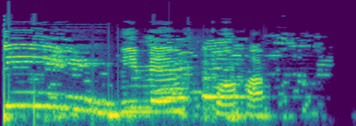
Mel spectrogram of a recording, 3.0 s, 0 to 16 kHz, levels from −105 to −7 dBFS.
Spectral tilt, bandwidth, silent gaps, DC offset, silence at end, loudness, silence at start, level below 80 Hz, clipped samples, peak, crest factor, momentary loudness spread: -5.5 dB/octave; 8.4 kHz; none; under 0.1%; 0.25 s; -12 LUFS; 0.05 s; -52 dBFS; under 0.1%; 0 dBFS; 12 dB; 5 LU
